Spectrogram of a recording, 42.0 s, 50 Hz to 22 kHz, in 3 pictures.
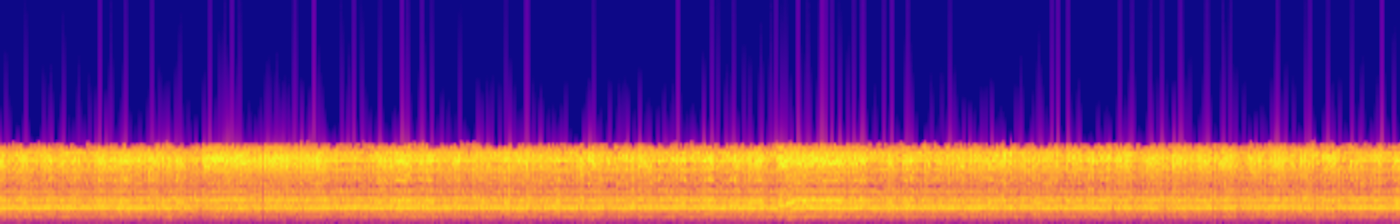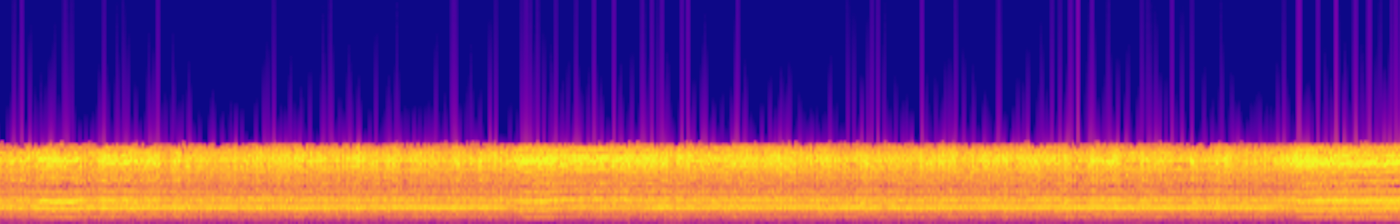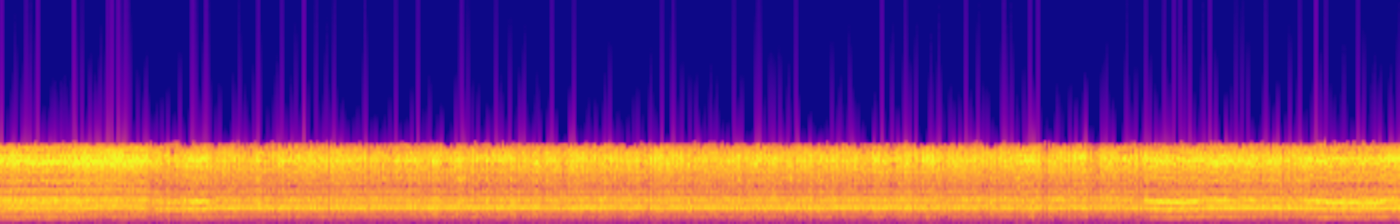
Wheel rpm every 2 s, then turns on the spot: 230, 230, 230, 240, 230, 230, 230, 230, 230, 230, 230, 230, 230, 230, 220, 230, 230, 230, 230, 230, 230.
none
